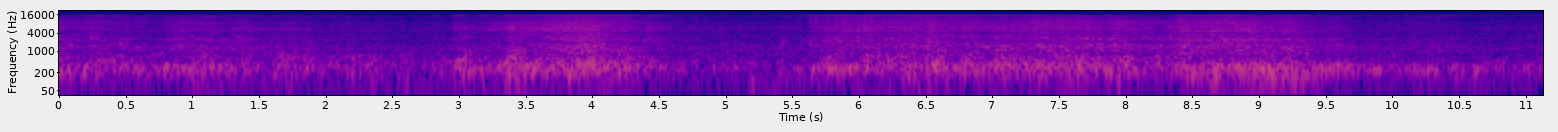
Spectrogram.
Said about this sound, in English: Just feel the waves washing over, cleansing us.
